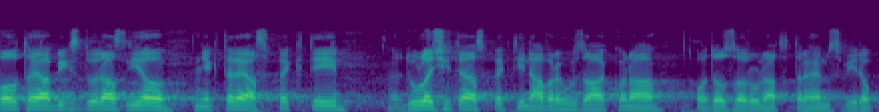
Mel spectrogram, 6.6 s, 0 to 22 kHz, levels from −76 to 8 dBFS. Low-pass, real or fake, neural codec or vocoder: 7.2 kHz; real; none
